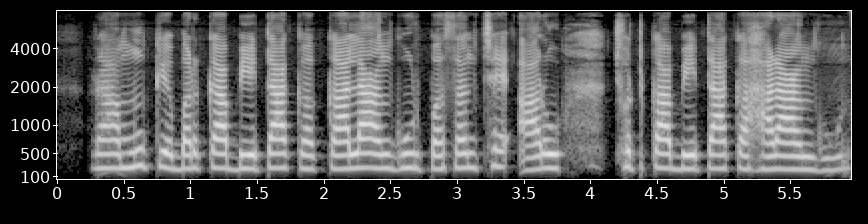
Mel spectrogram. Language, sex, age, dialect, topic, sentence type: Maithili, female, 18-24, Angika, agriculture, statement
